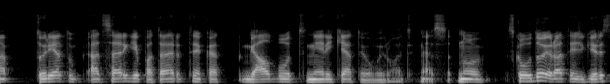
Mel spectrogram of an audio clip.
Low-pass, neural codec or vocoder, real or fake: 10.8 kHz; none; real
